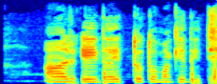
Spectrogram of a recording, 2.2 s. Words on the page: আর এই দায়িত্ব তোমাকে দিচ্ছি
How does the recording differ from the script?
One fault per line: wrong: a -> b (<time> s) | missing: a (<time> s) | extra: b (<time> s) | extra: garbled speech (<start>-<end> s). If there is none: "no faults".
no faults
